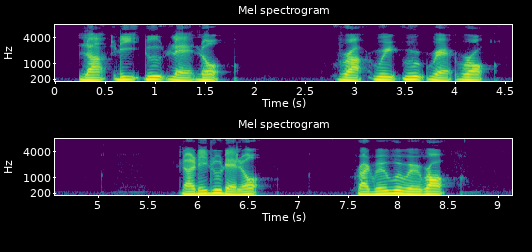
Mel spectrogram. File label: rarirurero japanese english, pronunciation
